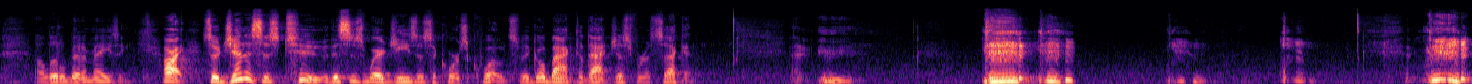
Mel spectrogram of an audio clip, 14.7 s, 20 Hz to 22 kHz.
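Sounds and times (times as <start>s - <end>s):
speech: 0.4s - 7.0s, 7.9s - 8.6s, 9.8s - 10.8s, 11.7s - 12.2s, 12.8s - 13.2s, 14.0s - 14.7s
person clearing throat: 7.9s - 8.7s, 9.8s - 10.8s, 11.7s - 12.1s, 12.8s - 13.2s, 14.0s - 14.7s
person coughing: 7.9s - 8.7s, 9.8s - 10.8s, 11.7s - 12.1s, 12.8s - 13.2s, 14.0s - 14.7s.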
